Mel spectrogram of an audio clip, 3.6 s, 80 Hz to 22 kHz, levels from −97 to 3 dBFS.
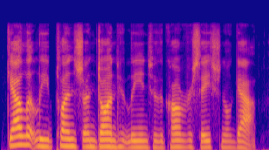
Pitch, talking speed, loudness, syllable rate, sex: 175 Hz, 115 wpm, -20 LUFS, 5.4 syllables/s, female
